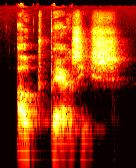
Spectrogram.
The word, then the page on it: Oudperzisch: Oud·per·zisch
